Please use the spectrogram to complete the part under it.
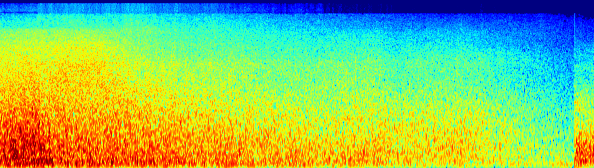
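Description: Sea waves wash onto the beach at Lal Kakra near Purushottampur on a cloudy morning, a broad continuous surf roar mixed with wind, slowly easing in loudness.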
